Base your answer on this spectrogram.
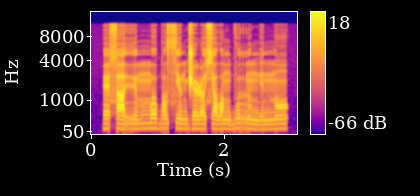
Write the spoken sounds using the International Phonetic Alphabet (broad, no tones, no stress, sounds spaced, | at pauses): e ɬ a rʲ ɤ mː ɤ b ɯ lˠ sʲ ɯ n d͡ʒ ɯ ɭ ɤ ɕ e lˠ ɤ ŋ b u r ũ ŋ i nː ɔ̃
